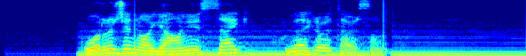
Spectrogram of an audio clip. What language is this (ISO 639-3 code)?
fas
